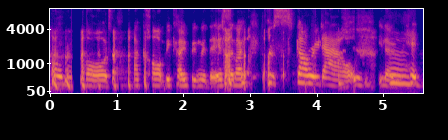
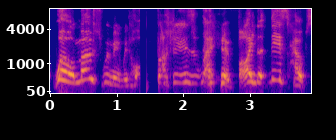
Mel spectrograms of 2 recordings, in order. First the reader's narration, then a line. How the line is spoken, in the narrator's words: really loudly, booming across the shop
